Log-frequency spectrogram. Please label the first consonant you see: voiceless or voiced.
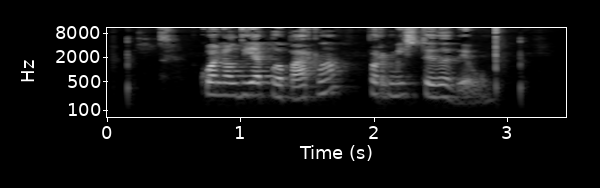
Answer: voiceless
